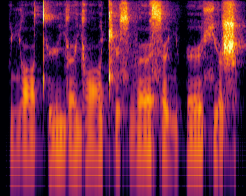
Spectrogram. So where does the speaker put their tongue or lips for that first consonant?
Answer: palate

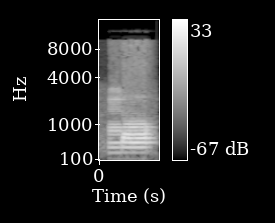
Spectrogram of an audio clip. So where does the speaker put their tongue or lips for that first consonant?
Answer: lips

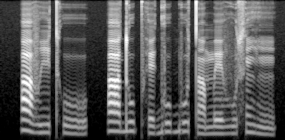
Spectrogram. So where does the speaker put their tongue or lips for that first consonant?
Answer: lips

